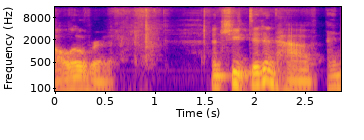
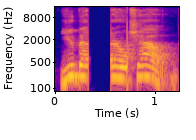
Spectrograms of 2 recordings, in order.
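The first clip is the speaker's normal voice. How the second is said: lightly voiced boy calling out, high; a hint of a kid hollering a warning; mild high-pitched warning; hollered warning; 14 semitones higher, 3 dB louder than usual. A narrator's reading. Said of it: "Dunlap hollered".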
